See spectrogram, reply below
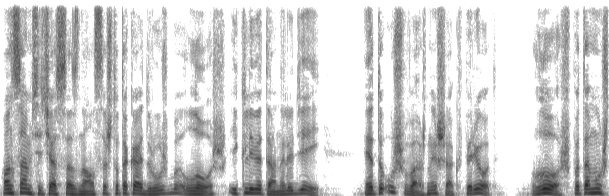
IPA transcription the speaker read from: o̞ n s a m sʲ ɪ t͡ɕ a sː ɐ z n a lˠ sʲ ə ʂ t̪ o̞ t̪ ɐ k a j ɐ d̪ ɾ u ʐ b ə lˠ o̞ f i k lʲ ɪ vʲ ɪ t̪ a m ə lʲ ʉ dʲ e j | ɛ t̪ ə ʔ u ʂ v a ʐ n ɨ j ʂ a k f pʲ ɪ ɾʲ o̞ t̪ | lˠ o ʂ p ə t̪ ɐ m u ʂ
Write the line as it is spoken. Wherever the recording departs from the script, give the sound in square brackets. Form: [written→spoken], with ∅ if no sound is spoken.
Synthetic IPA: o̞ n s a m sʲ ɪ t͡ɕ a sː ɐ z n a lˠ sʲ ə ʂ t̪ o̞ t̪ ɐ k a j [ɐ→ə] d̪ ɾ u ʐ b ə lˠ o̞ [f→ʂ] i k lʲ ɪ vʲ ɪ t̪ a [m→n] ə lʲ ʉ dʲ e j | ɛ t̪ ə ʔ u ʂ v a ʐ n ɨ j ʂ a k f pʲ ɪ ɾʲ o̞ t̪ | lˠ o ʂ p ə t̪ ɐ m u ʂ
